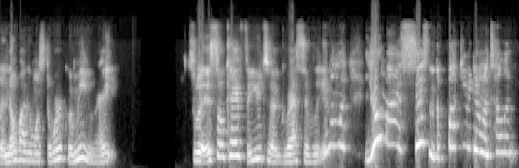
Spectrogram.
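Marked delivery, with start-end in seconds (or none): 4.6-6.5 high, indignant mock rant; mock outrage. Imagining telling off her assistant, high indignant mock outrage. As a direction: play the offended boss.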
